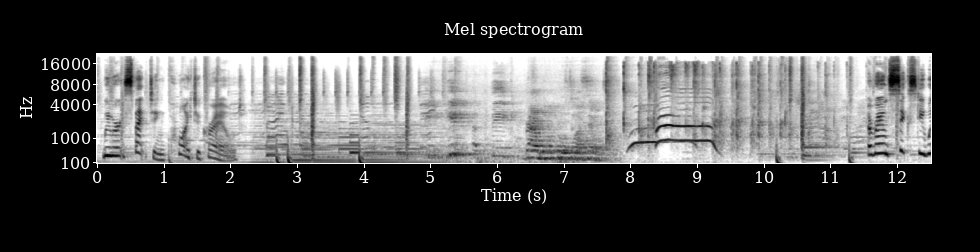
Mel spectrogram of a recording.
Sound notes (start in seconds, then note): 7.6 clapping and cheering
